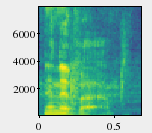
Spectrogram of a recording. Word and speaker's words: Nineveh: Okay, so that's how you say it. Nineveh.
